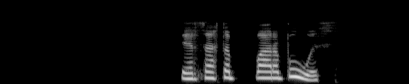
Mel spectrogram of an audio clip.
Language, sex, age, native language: Icelandic, female, 8, Icelandic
